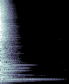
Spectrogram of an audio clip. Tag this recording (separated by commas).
Percussion, Musical instrument, Music, Drum, Snare drum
